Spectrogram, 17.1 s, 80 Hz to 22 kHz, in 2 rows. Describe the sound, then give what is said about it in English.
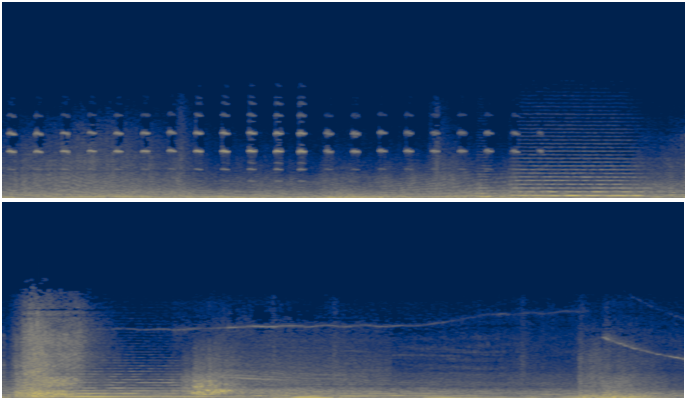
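A small BD-5 jet aircraft taxiing, its engine giving a steady high whine that rises and shifts in pitch, broken by several loud rushing blasts of exhaust. No one speaks. “These planes we used, the BD jets, they were built for a previous”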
